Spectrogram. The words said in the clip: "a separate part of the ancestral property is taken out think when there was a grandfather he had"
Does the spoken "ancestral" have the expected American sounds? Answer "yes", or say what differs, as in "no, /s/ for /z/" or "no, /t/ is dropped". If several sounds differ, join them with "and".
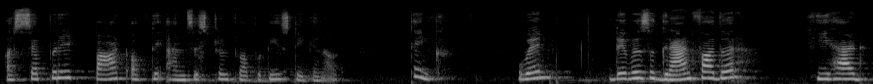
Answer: yes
